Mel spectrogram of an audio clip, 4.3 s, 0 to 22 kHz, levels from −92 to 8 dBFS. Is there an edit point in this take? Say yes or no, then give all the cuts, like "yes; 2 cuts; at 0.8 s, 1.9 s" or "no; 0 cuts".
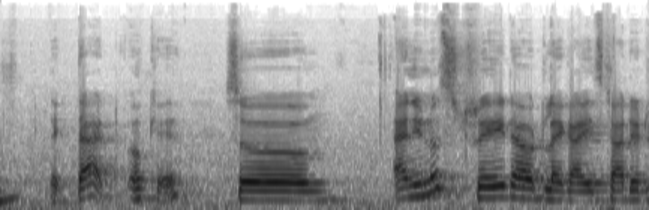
no; 0 cuts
